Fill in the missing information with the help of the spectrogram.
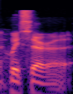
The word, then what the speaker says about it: Huesera: So uh, basically, um, the, the, one of the biggest things that drew me to uh Huesera, I still don't know if I'm pronouncing it correctly, uh, but yes, I yeah.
